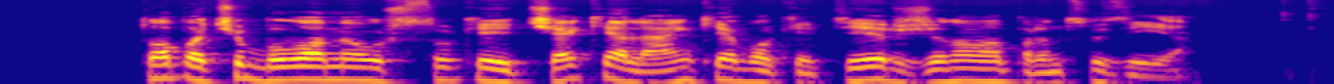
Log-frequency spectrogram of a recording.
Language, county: Lithuanian, Kaunas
